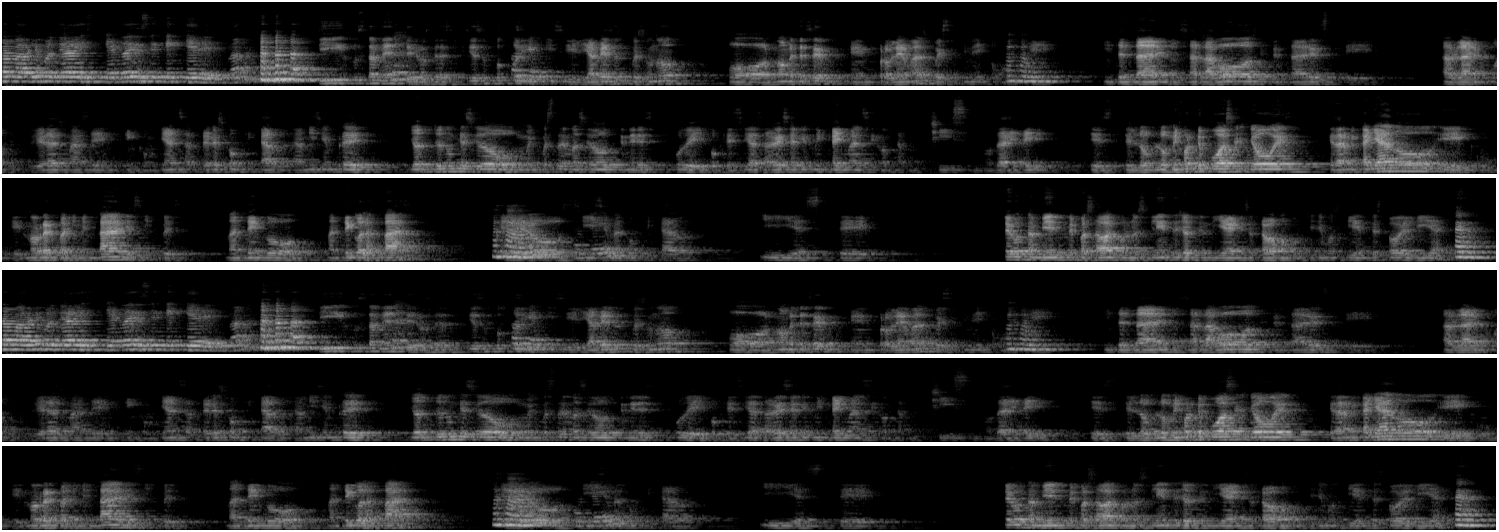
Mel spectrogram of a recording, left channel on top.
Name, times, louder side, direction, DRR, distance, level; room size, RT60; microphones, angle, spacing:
voice 1, 0.0-3.0 3.9-4.0 5.1-5.5 10.0-10.4 34.8-35.3 35.8-36.0 44.4-44.7, equal, 50° left, -3 dB, 1.3 m, -28 dB
voice 2, 3.2-6.7 7.3-10.5 11.0-13.7 14.4-15.0 15.2-18.5 19.0-21.4 21.7-24.0 24.3-24.6 24.9-25.3 25.8-27.8 28.2-31.2 31.5-31.6 32.1-32.9 33.2-33.9 34.9-36.8 37.5-37.9 38.3-38.6 39.9-44.3, left 3 dB, 30° left, 1 dB, 0.5 m, -33 dB
5.2 x 3.4 x 2.4 m, 1.0 s
head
